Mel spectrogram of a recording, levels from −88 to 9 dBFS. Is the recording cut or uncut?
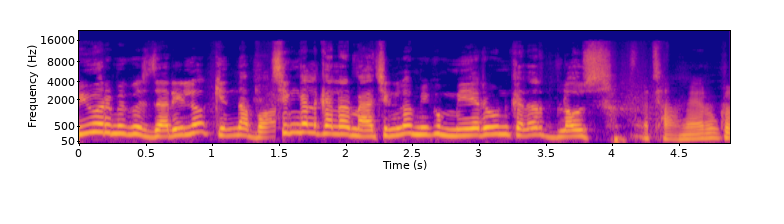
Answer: cut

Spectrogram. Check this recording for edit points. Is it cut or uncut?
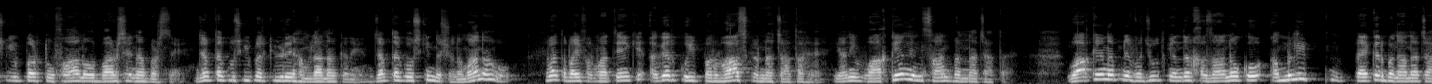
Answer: cut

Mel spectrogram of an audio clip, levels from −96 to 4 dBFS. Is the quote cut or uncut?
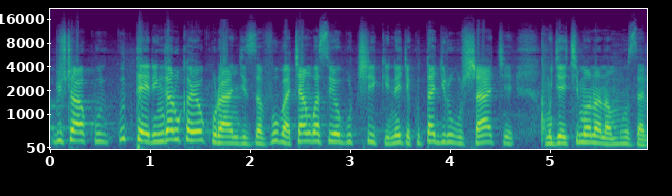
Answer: uncut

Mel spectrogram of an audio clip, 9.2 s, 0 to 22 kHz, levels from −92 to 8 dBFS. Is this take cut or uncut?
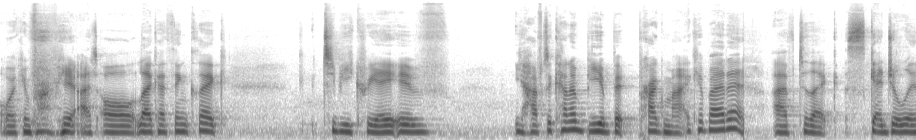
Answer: cut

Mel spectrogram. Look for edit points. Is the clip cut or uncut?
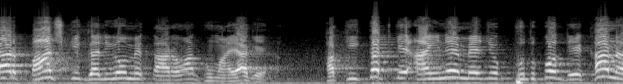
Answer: uncut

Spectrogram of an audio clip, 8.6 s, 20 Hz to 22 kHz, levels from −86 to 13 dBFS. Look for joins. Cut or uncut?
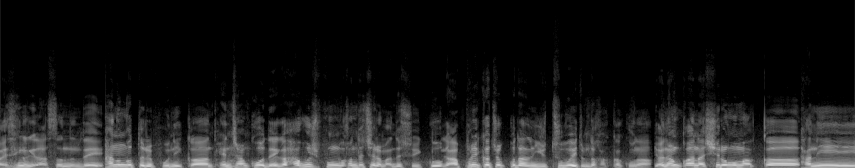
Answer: cut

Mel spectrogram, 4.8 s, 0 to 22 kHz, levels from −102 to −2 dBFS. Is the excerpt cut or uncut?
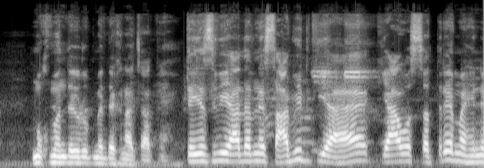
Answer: cut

